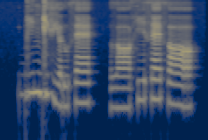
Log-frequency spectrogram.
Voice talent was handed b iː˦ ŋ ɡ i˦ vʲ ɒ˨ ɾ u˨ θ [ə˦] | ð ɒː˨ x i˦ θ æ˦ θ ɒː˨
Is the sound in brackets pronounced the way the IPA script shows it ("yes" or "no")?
no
